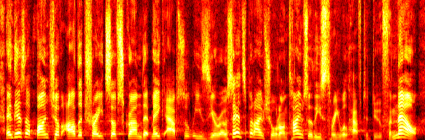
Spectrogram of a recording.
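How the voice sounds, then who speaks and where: Guy with a pretty high voice doing a lightning talk, wry and opinionated. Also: very animated, a little fast, a bit bright. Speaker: conference speaker. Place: conference hall.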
